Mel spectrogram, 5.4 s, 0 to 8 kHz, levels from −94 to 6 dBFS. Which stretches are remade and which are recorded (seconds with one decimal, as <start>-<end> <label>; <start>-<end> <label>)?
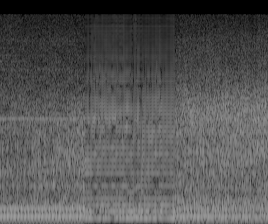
0.0-1.7 recorded; 1.7-3.5 remade; 3.5-5.4 recorded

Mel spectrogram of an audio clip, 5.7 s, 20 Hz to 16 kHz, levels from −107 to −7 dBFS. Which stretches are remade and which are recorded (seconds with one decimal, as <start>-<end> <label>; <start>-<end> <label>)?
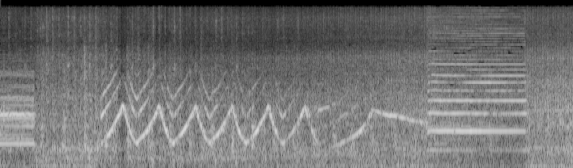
0.0-3.4 remade; 3.4-3.9 recorded; 3.9-4.7 remade; 4.7-5.7 recorded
